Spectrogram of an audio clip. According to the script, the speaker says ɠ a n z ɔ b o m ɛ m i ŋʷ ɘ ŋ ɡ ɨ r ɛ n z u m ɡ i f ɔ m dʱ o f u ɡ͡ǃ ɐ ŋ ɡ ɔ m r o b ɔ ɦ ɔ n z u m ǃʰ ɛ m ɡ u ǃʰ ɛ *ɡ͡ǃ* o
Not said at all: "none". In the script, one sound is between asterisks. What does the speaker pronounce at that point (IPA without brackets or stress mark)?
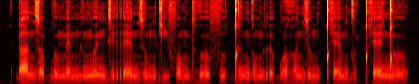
ŋ͡ǃ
